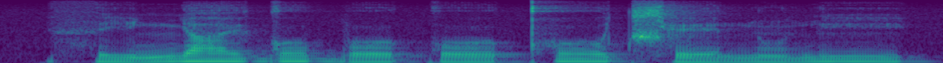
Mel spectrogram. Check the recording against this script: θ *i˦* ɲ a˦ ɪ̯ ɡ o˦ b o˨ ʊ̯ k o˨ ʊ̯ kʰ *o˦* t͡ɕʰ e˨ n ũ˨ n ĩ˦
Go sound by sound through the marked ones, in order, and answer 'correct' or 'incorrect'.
incorrect: i˨, correct

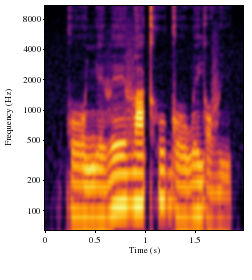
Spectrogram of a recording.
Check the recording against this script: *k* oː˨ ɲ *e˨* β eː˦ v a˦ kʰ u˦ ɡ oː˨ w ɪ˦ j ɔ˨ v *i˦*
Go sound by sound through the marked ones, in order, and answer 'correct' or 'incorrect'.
correct, correct, incorrect: i˨

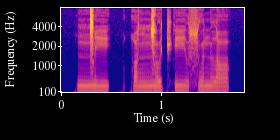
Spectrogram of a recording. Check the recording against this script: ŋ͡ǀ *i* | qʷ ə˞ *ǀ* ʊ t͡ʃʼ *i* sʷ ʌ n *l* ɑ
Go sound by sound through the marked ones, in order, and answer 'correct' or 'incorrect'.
correct, incorrect: ŋ͡ǀ, incorrect: iː, correct

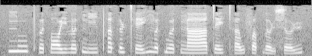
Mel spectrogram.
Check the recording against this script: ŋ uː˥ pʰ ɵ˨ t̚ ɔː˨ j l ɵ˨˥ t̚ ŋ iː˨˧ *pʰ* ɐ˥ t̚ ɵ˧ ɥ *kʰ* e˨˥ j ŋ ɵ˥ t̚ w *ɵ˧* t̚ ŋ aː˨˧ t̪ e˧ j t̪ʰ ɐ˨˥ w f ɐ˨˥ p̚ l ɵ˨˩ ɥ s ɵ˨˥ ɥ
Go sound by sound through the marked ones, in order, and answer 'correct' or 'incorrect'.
correct, incorrect: t̪ʰ, correct

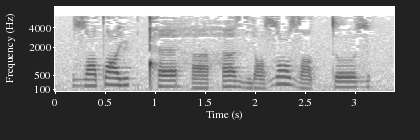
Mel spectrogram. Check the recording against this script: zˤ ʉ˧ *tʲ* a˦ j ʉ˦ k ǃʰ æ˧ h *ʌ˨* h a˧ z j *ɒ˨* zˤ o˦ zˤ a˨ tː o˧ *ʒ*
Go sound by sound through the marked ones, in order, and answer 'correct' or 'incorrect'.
incorrect: tˤ, incorrect: a˨, correct, incorrect: z

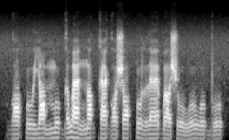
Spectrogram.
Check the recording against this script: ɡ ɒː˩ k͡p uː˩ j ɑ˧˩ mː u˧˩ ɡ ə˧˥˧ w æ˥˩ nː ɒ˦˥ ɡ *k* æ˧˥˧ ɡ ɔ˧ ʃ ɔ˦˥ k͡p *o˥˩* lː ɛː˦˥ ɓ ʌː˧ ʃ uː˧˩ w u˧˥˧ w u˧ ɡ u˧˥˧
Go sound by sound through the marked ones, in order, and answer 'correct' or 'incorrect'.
correct, incorrect: u˥˩

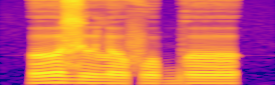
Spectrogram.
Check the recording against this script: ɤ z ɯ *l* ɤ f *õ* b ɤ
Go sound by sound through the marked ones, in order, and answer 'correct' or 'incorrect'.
correct, incorrect: o

